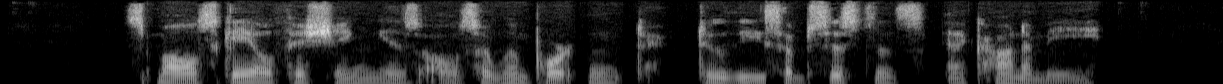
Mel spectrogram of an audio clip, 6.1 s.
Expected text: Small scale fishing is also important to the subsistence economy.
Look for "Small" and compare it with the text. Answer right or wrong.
right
